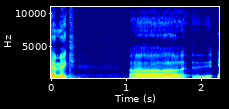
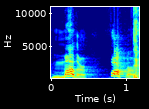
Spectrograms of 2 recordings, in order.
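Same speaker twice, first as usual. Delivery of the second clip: slow, higher, louder mock curse; frustrated curse; 10 semitones higher, 4 dB louder, slower than usual. Retelling his reaction to her booking, slow exasperated curse. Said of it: "I'm like".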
